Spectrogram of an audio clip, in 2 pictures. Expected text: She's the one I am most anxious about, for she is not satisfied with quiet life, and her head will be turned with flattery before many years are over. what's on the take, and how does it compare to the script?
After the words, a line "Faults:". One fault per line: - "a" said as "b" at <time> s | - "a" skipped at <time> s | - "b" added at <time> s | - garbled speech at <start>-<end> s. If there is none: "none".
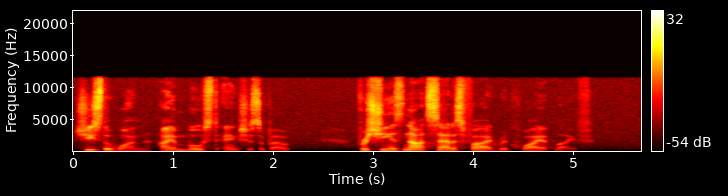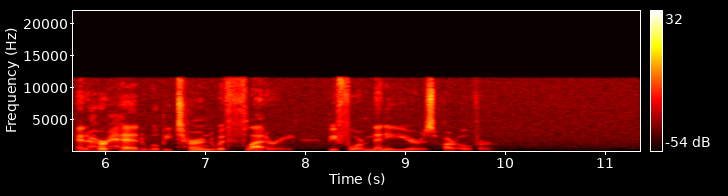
She's the one I am most anxious about, for she is not satisfied with quiet life, and her head will be turned with flattery before many years are over.
Faults:
none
